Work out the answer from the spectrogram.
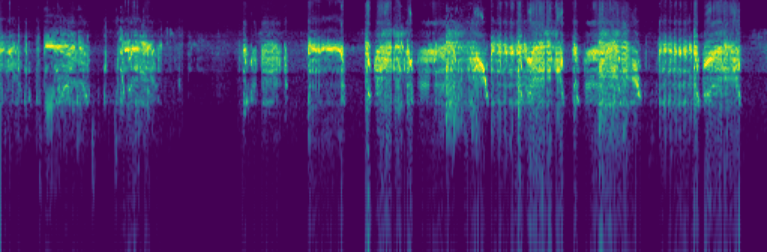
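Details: Swiftlet colony lure for a nest house, aimed at breeding birds: loud, harsh, buzzy chirping in long dense bursts, broken by brief gaps.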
